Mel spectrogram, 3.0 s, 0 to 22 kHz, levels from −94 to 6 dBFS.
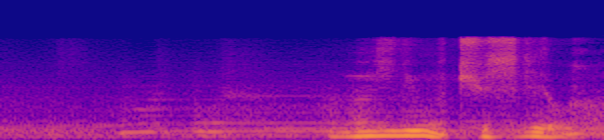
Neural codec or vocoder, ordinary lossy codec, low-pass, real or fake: codec, 16 kHz, 0.5 kbps, FunCodec, trained on Chinese and English, 25 frames a second; none; 7.2 kHz; fake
